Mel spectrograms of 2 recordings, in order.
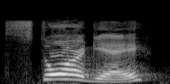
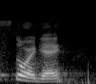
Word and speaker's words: storge: The first one is storge. It's like stork, but not really, honestly. Like I don't know what was up with the Greeks and their like spellings and pronunciations, but this one is storge.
